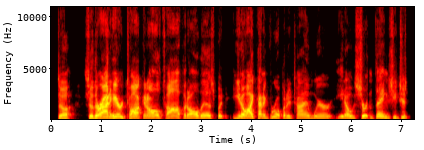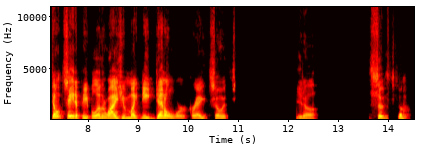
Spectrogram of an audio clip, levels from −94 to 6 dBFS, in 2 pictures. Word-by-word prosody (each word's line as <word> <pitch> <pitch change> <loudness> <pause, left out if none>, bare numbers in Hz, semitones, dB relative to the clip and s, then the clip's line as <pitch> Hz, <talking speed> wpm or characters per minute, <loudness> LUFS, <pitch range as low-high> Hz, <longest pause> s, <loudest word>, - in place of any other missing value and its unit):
So 105 -1 0 0.3
so 145 - +1
they're 155 +7 +6
out 185 -1 +9
here 185 +5 +4
talking 170 -4 +1
all 175 0 +1
tough 175 0 -1
and 150 0 -3
all 160 0 +2
this, 155 +1 -1
but, 155 - -5 0.2
you 190 +2 -6
know, 195 -2 +5
I 175 +3 +6
kinda 200 -1 0
grew 165 +6 -5
up - - -5
at 160 - -3
a 150 - -5
time 160 +1 -5
where, 130 -3 -7
you 195 - -6
know, 150 -4 -2
certain 220 - -1
things 200 -7 -2
you 155 - -5
just 160 +3 -6
don't 205 0 +2
say 215 +1 +4
to - - +4
people, 120 -4 -3
otherwise, 130 +1 +3
you 130 - -3
might 145 +3 -1
need 135 -7 -2
dental 150 - +3
work, 90 0 -12
right? 95 +1 -4
So 100 0 -7
it's 100 - -15 1.2
you 120 - -11
know. 105 -5 -9 1.1
So 140 -2 -3 0.3
some 180 0 -2
155 Hz, 185 wpm, -26 LUFS, 130-180 Hz, 1.2 s, out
